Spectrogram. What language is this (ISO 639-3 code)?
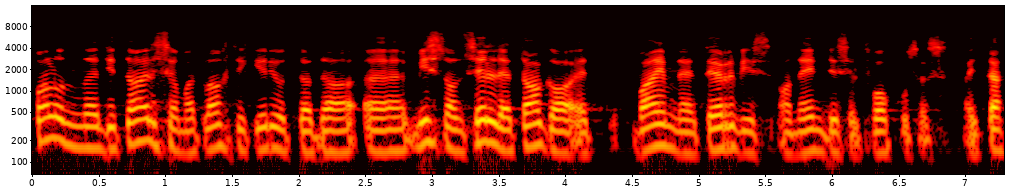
est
